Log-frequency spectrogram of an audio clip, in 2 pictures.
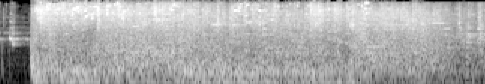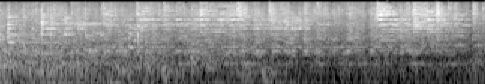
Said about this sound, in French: Ils ont plastiqué ma caisse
